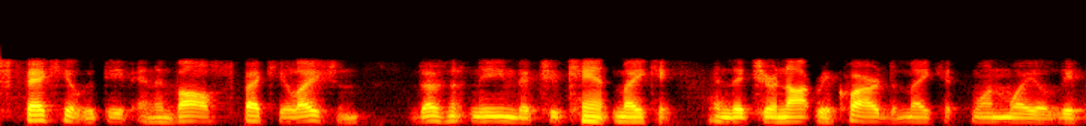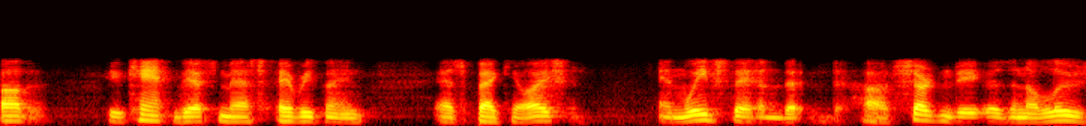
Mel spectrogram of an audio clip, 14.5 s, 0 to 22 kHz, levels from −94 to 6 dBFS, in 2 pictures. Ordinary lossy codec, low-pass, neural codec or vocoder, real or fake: Opus, 24 kbps; 3.6 kHz; codec, 16 kHz, 0.5 kbps, X-Codec, WavLM features, trained on Multilingual LibriSpeech; fake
